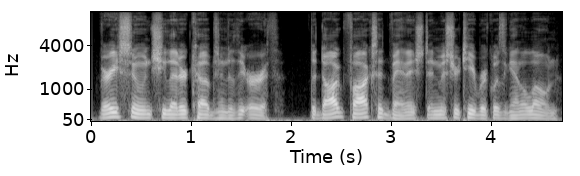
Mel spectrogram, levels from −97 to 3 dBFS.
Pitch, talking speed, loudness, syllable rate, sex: 100 Hz, 255 wpm, -17 LUFS, 6.6 syllables/s, male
